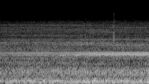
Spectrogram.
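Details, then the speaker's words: Homemade portable 12-volt diesel air heater in a box, running a few minutes on its highest setting from a 9 Ah 12 V battery: even fan whistle over a smooth steady combustion roar with no surging or popping. Normal running. "okay folks so here's the box operating it's been running for a few minutes i currently have it set on the highest setting it has"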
